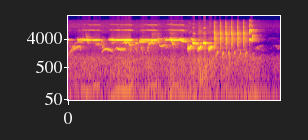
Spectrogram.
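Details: Common nightingale singing a phrase of pure, drawn-out whistles that speed into short notes, then a fast, loud, evenly repeated rattle of about eight notes before falling silent.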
